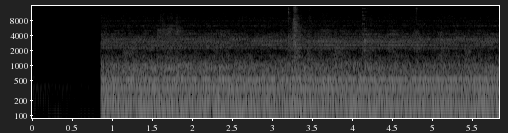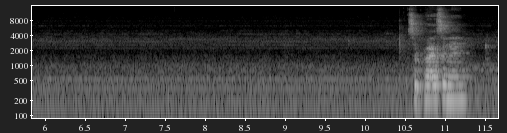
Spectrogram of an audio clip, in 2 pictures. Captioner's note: extended contemplative chewing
